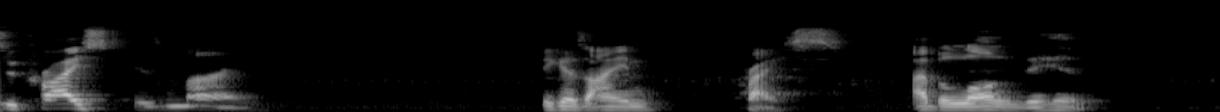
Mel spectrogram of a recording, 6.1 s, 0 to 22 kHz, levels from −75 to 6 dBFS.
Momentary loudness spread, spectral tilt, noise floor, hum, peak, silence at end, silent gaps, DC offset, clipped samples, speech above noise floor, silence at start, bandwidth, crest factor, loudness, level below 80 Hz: 16 LU; -5 dB/octave; -70 dBFS; none; -4 dBFS; 0.7 s; none; under 0.1%; under 0.1%; 46 dB; 0 s; 8.4 kHz; 22 dB; -25 LUFS; -76 dBFS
